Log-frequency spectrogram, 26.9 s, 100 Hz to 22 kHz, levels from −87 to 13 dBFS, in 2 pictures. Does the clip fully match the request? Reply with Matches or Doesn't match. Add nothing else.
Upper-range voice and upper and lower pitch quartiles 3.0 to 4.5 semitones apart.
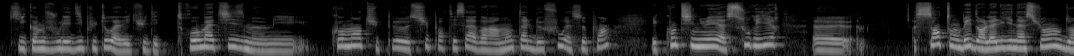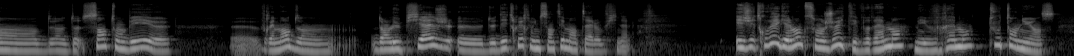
Doesn't match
